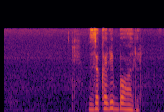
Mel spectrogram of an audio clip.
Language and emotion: Russian, angry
